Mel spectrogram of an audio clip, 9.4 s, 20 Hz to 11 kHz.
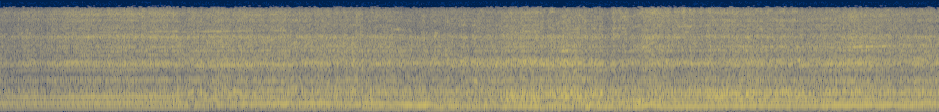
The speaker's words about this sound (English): Just got to love the thump of that V8.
